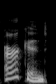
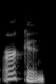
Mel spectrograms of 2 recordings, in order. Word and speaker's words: Urkund: Today's sponsor is Irkand.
